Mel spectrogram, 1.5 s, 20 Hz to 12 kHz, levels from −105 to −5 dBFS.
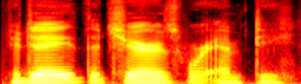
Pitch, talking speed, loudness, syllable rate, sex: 125 Hz, 200 wpm, -17 LUFS, 5.4 syllables/s, male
